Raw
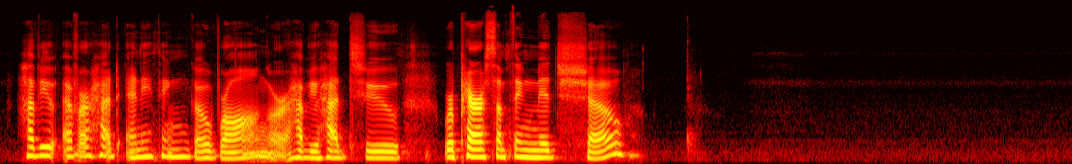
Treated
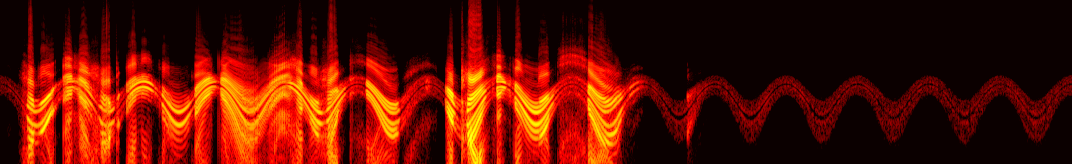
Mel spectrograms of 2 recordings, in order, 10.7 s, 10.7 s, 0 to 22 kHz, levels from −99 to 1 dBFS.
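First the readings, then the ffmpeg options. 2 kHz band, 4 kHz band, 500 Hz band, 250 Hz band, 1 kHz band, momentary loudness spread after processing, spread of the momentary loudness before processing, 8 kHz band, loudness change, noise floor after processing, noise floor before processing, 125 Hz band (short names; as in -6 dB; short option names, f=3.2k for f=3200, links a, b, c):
+2.5 dB, +12.0 dB, -8.0 dB, -14.5 dB, +0.5 dB, 10 LU, 10 LU, under -10 dB, 0.0 dB, -76 dBFS, -73 dBFS, -14.0 dB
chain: -af "adynamicsmooth=sensitivity=4:basefreq=940,equalizer=f=125:t=o:w=1:g=5,equalizer=f=250:t=o:w=1:g=-5,equalizer=f=500:t=o:w=1:g=9,equalizer=f=1k:t=o:w=1:g=-11,equalizer=f=2k:t=o:w=1:g=6,equalizer=f=4k:t=o:w=1:g=-9,equalizer=f=8k:t=o:w=1:g=-12,aeval=exprs='val(0)*sin(2*PI*1900*n/s+1900*0.4/1.4*sin(2*PI*1.4*n/s))':c=same"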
